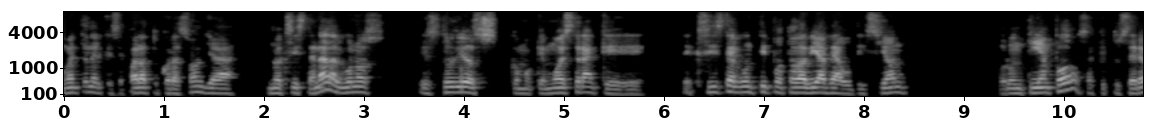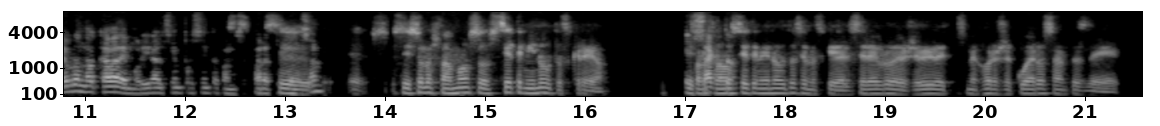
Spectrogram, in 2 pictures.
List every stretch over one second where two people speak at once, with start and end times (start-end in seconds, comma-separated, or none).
none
